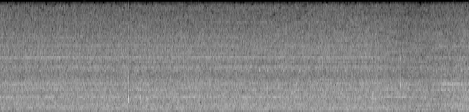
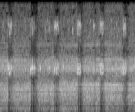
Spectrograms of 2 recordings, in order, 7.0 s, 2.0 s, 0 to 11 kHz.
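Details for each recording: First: 2006 Ford Taurus 3.0L V6 after idler pulley replacement: steady even engine-bay hiss, no squeak or chirp; old pulley's in-and-out wobble gone, belt drive running quietly. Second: 2006 Ford Taurus 3.0L V6 with a worn serpentine-belt idler pulley bearing, before replacement. Sharp, high chirps about three per second; the noise had calmed somewhat from earlier.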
